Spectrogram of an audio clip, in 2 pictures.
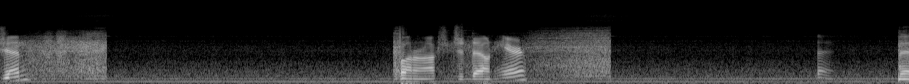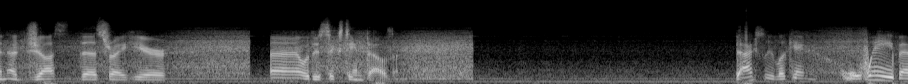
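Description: A man speaks calmly through a headset microphone, in bursts.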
